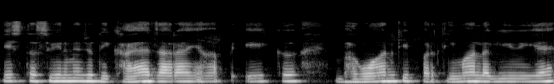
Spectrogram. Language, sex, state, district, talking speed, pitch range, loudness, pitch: Hindi, male, Jharkhand, Deoghar, 185 wpm, 135-150 Hz, -17 LUFS, 140 Hz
